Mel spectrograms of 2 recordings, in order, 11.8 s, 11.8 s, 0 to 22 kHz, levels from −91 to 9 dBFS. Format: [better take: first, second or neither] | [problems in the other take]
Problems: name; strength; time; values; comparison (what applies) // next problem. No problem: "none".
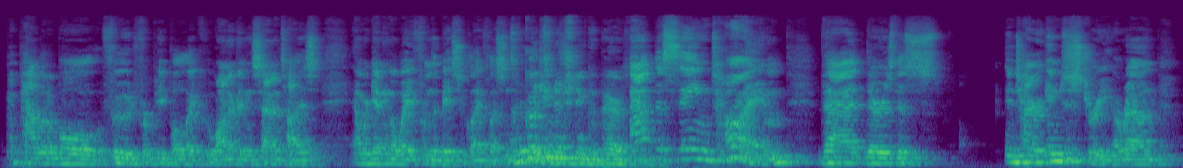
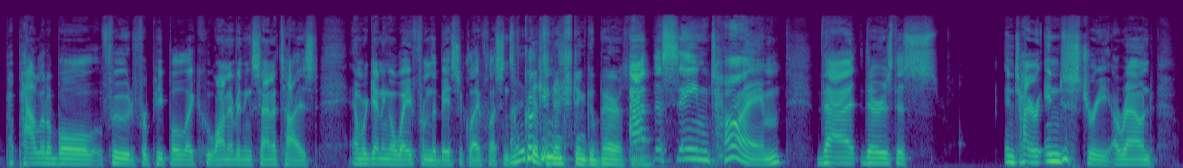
second | off-mic speech; far // room echo; slight; dies away in 0.4 s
